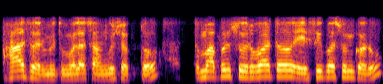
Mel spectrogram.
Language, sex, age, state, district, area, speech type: Marathi, male, 18-30, Maharashtra, Thane, urban, conversation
